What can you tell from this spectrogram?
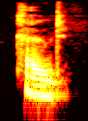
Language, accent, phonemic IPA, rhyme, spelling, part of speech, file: English, Southern England, /kəʊd/, -əʊd, code, noun / verb, LL-Q1860 (eng)-code.wav
- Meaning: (noun) A short textual designation, often with little relation to the item it represents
